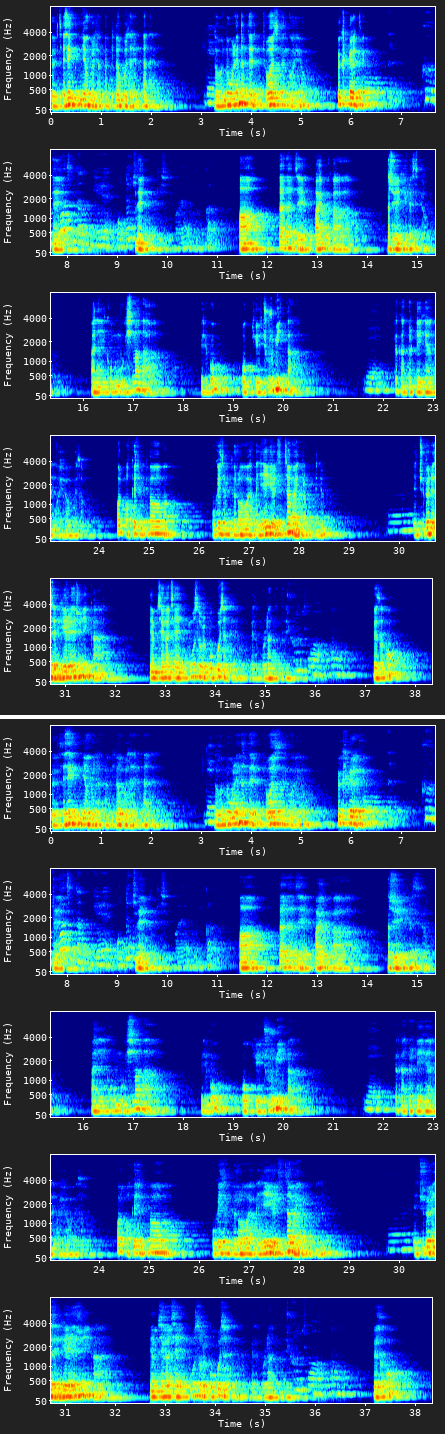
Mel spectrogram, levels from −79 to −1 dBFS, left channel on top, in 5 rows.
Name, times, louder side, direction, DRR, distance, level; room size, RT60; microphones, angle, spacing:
voice 1, 0.0-2.2 3.3-5.1 5.7-6.1 7.7-7.9 9.4-9.5 11.4-11.7 12.2-13.7 14.4-15.2 16.2-17.5 18.4-18.7 19.2-20.4 22.4-23.7 24.4-25.4 26.3-28.5 30.3-31.9 32.7-35.5 37.2-37.6, left 1 dB, 60° left, 2 dB, 1.0 m, -22 dB
voice 2, 3.1-3.5 6.2-6.8 7.4-10.9 14.8-15.1 18.4-18.8 21.6-21.9 27.3-27.4 29.8-30.9 35.5-36.6, right 1 dB, 35° right, -3 dB, 2.0 m, -36 dB
6.6 x 5.7 x 6.2 m, 1.5 s
head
